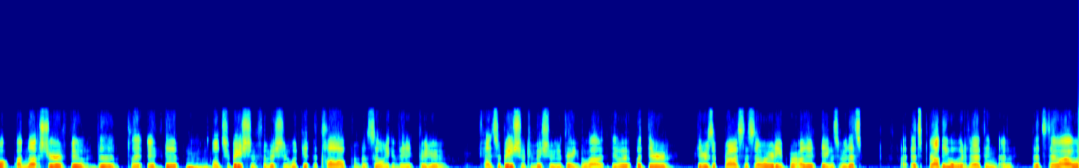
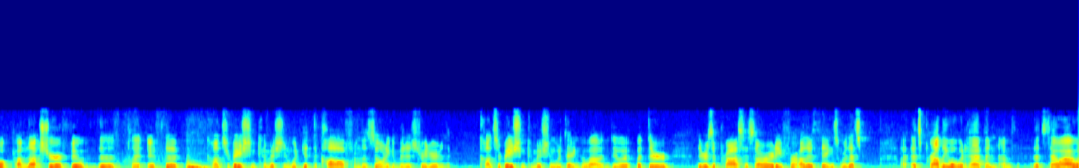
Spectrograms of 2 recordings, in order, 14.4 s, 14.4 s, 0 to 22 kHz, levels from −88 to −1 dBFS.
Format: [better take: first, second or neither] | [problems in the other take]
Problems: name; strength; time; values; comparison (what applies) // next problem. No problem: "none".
second | noise reduction (neural diffusion model UNIVERSE++)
